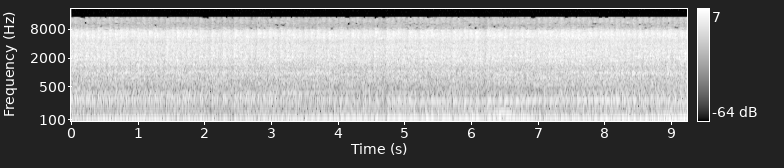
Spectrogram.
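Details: Hero XPulse 200 4V motorcycle, cold start after sitting about a month, exhaust silencer still cold: a steady low thrumming idle, slightly fast and even with no knocks or misses. This is normal cold high idle, which the owner waits to drop to about 1000 rpm.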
